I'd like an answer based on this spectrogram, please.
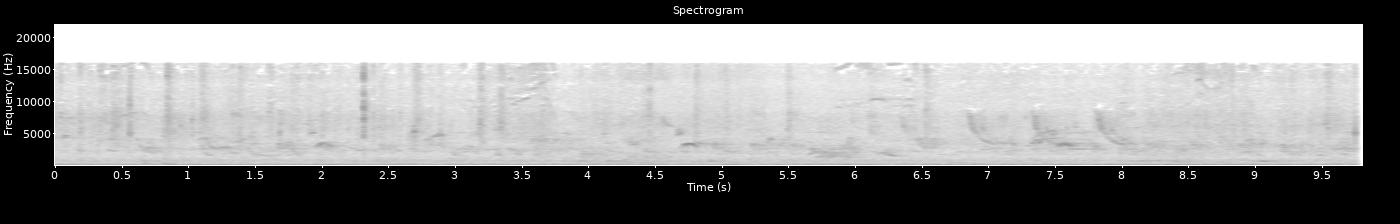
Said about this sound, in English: We came up out here to the corner of the patio. And remember all those birds you're hearing in the back? They're singing praises to God. Let's just listen.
